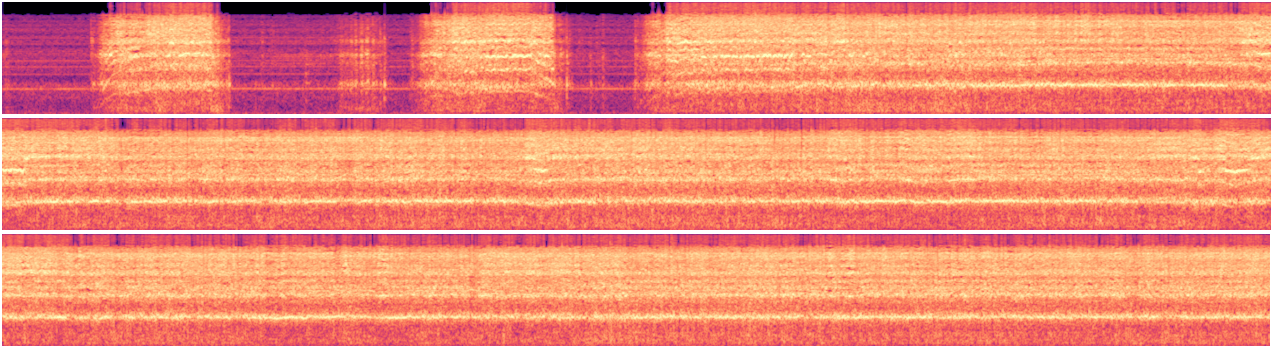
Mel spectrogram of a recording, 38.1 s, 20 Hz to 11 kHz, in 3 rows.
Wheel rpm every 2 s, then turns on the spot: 20, 60, 100, 100, 220, 230, 230, 230, 230, 230, 230, 230, 220, 230, 230, 230, 230, 230, 230.
2-4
